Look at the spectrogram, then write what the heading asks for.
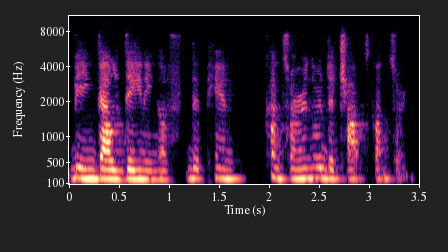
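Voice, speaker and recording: A woman's voice: fairly low pitch, flat delivery, moderate pace, darkish tone. Hesitant woman on dull video-call audio. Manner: hesitant, many fillers and restarts. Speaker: webinar presenter. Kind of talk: professional webinar talk.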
